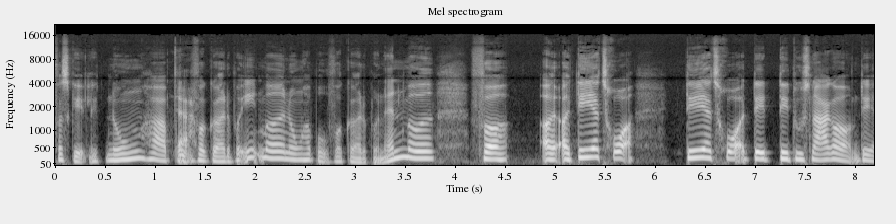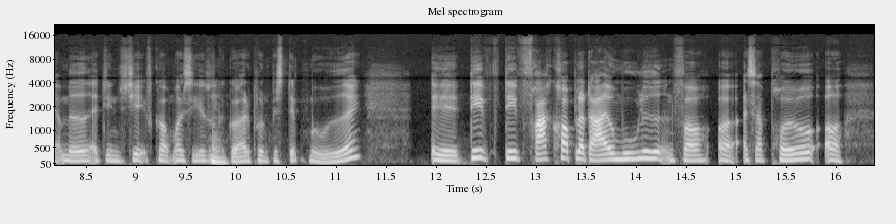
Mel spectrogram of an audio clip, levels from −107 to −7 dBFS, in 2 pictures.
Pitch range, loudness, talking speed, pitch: 140-190 Hz, -25 LUFS, 240 wpm, 160 Hz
